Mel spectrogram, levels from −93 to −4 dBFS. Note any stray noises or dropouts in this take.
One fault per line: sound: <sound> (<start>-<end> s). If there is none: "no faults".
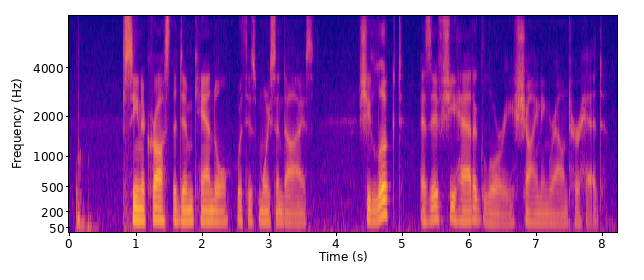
sound: thud (0.1-0.5 s)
